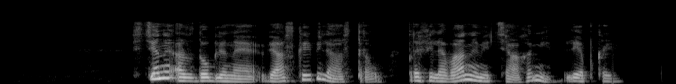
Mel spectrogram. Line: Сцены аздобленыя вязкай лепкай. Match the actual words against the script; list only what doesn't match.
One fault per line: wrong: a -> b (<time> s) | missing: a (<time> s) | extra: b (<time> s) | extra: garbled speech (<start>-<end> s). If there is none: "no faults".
extra: пілястраў прафіляванымі цягамі (3.2 s)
